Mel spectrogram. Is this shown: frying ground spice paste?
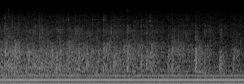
no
